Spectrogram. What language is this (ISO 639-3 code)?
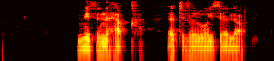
kab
